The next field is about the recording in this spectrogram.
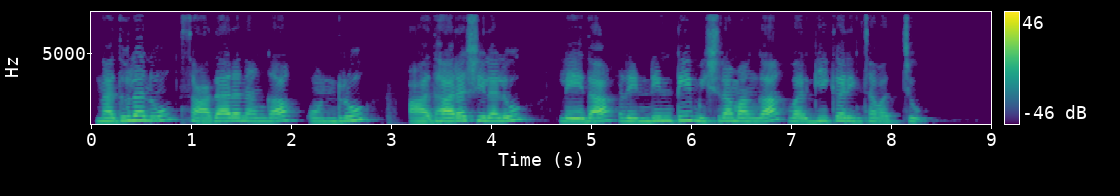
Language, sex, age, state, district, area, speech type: Telugu, female, 18-30, Telangana, Jagtial, urban, read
